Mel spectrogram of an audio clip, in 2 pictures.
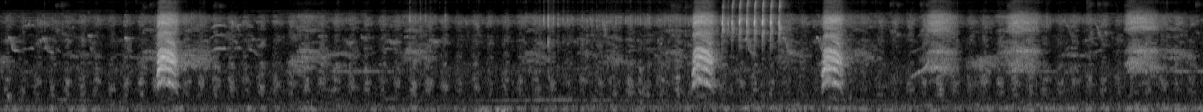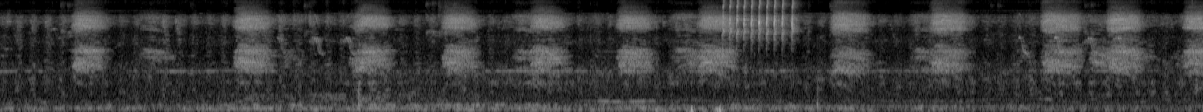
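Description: Birds calling: a few sharp, downward-sweeping calls in the first ten seconds, then a steady run of short harsh calls about once a second.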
